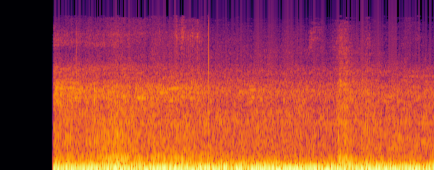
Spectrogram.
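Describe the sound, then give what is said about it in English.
Loud, deep rumble of several vehicle engines revving together as vehicles ringed around a building in Leominster get ready to start a Trump Shiva rally, a dense steady roar that starts abruptly after half a second of silence and continues without a break. “Everybody's revving up. We're about to start. These vehicles are completely ringed around this building.”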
